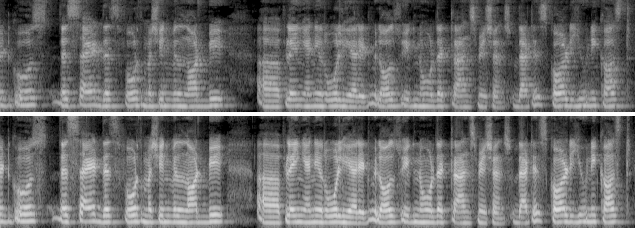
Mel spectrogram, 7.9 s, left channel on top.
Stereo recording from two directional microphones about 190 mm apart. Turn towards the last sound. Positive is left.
turn(degrees=-15)  # may be behind; listen again after turning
